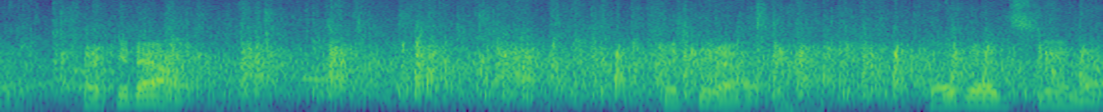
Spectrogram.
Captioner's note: audience applause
